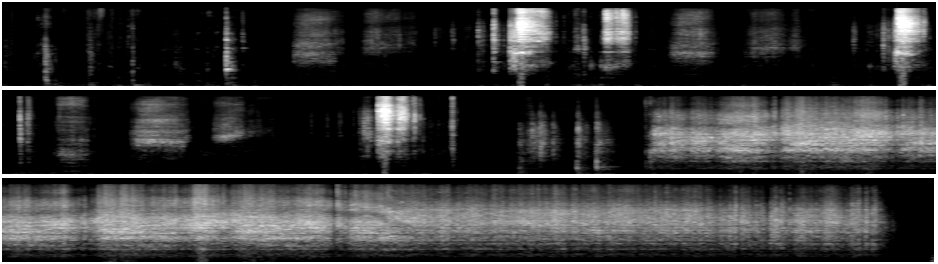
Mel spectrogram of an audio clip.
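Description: Hard plastic numbered draw balls being handled: scattered clicks and knocks at first, then, about halfway through, a loud continuous clatter of many balls churning together as they are mixed in a large clear bowl, stopping shortly before the end.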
